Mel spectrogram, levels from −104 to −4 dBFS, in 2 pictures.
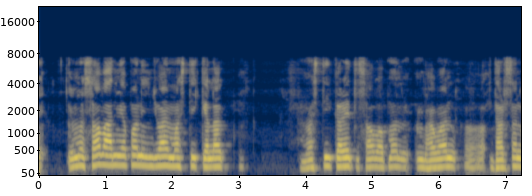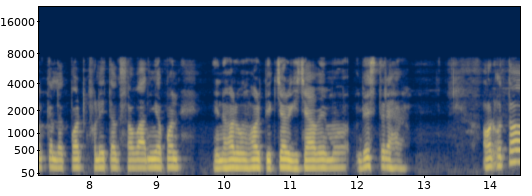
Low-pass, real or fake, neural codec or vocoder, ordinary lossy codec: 7.2 kHz; real; none; none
